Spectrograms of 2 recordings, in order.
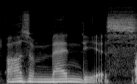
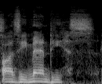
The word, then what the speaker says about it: Ozymandias: Ozymandias. – Ozymandias.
